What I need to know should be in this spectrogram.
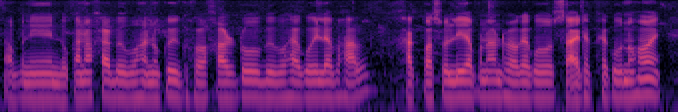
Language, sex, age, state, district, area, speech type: Assamese, male, 30-45, Assam, Golaghat, rural, spontaneous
